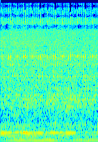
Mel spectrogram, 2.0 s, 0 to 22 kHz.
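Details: Ford Ranger 2.2 diesel after injector repair (no-start fixed), next morning with sound-deadening pad fitted, quieter than the day before: smooth, even clatter at steady idle, no misses or knocks; healthy.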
